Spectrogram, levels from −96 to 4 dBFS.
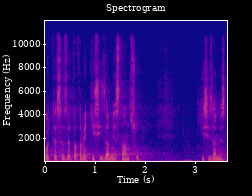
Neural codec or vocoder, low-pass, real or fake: vocoder, 48 kHz, 128 mel bands, Vocos; 10.8 kHz; fake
